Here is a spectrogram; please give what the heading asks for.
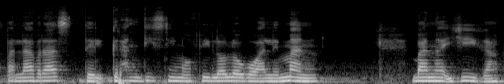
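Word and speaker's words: Werner Jaeger: del grandísimo filólogo alemán bana yiga pronunciado en español Warner heger y quien dice en el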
